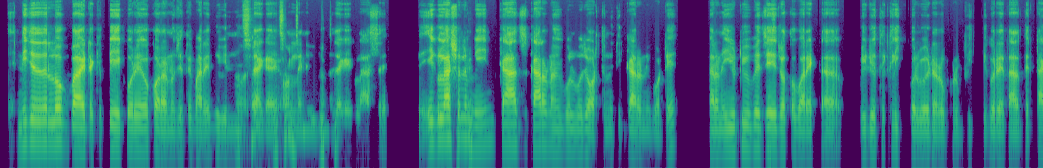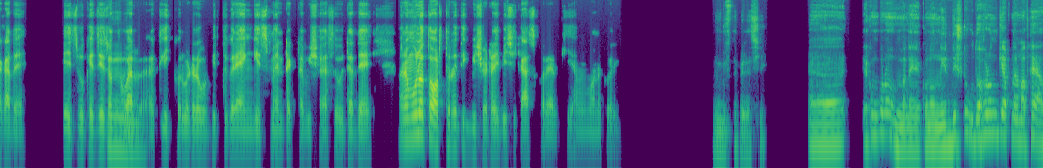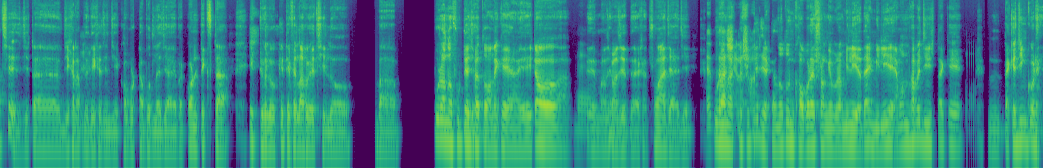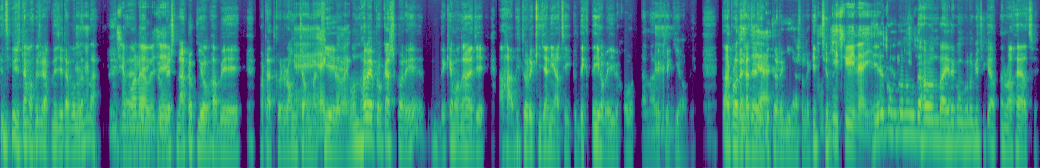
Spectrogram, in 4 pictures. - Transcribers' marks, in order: other background noise; in English: "engagement"; in English: "context"; chuckle; laughing while speaking: "জিনিসটা আপনি যেটা বললেন, না?"; chuckle; chuckle
- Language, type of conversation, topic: Bengali, podcast, সংবাদমাধ্যম কি সত্য বলছে, নাকি নাটক সাজাচ্ছে?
